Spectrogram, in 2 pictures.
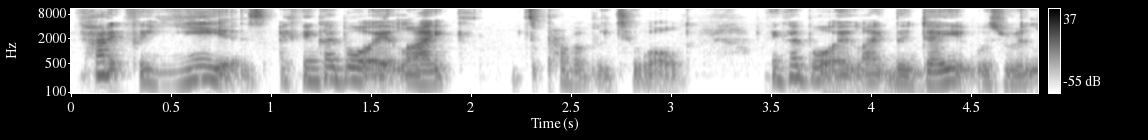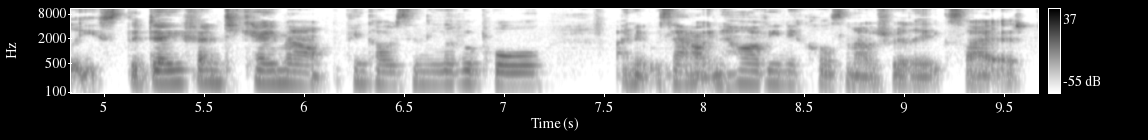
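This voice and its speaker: A woman in her late thirties, slightly hoarse from losing her voice, chatting through her makeup favourites and wandering off on tangents. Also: fairly low pitch, fast talker. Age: late 30s. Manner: rambling, goes off on tangents; animated, rises when indignant. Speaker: beauty vlogger.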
